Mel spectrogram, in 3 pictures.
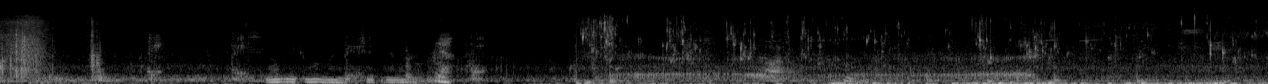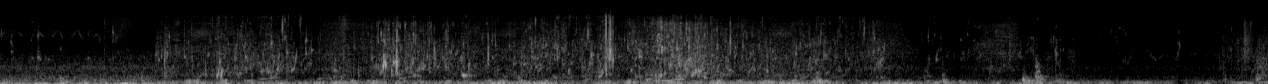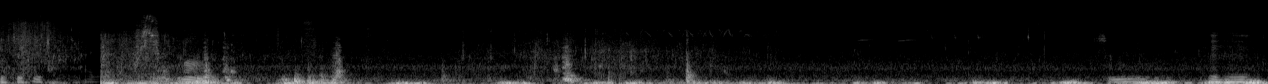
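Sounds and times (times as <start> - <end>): low rumble: 5.3 - 22.0, 26.3 - 38.0
canoe paddles pulling through water: 5.8 - 24.0
water dripping off paddles: 5.8 - 25.9.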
